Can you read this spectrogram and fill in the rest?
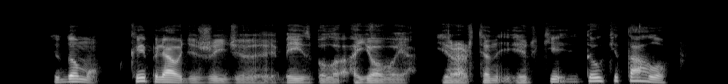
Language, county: Lithuanian, Vilnius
